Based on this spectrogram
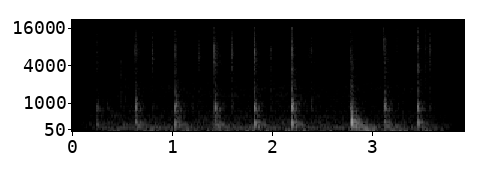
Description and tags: Buttons being touched/manipulated.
